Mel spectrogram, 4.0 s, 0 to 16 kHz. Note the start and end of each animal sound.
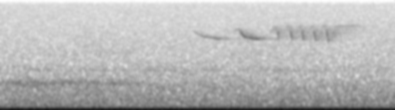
[1.73, 3.80] Black-throated Blue Warbler (Setophaga caerulescens)

